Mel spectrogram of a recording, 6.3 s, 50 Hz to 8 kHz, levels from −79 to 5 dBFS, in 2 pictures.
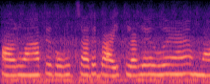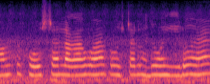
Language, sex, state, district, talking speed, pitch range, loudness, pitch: Hindi, female, Bihar, West Champaran, 180 wpm, 285-300 Hz, -14 LUFS, 290 Hz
